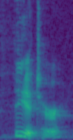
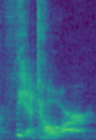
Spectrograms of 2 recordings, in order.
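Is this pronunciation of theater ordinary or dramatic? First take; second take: ordinary; dramatic. First: The word is said in an ordinary everyday way. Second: The word is said in a theatrical, dramatic way.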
